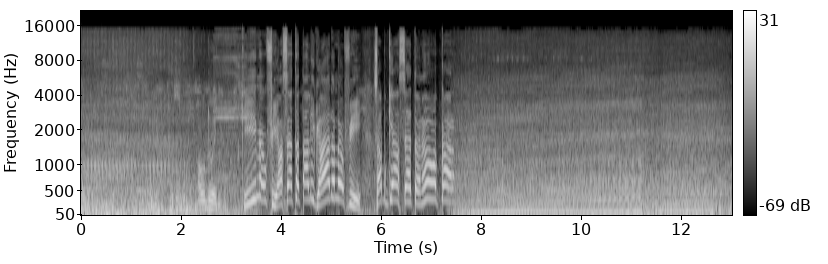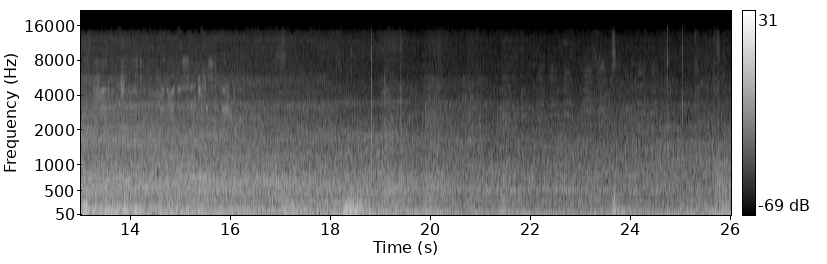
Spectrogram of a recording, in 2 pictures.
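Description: A motorcycle engine hums and drones while riding.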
